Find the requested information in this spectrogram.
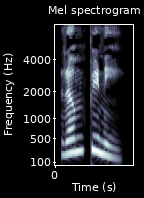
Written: ರಂಪಿಣಿ

